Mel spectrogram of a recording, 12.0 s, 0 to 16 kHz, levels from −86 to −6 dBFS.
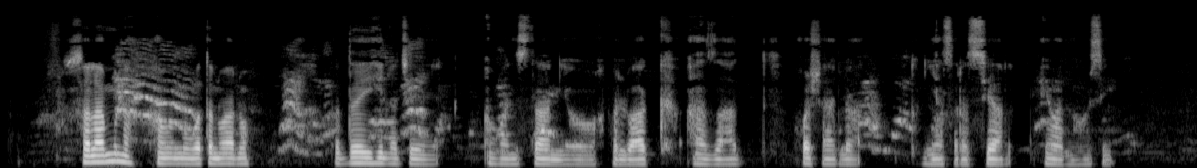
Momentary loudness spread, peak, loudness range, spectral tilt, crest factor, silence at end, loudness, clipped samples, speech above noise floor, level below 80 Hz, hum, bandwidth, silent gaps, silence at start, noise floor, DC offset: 15 LU; -6 dBFS; 8 LU; -6 dB/octave; 24 dB; 0.85 s; -29 LUFS; under 0.1%; 41 dB; -62 dBFS; none; 11.5 kHz; none; 0.55 s; -69 dBFS; under 0.1%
